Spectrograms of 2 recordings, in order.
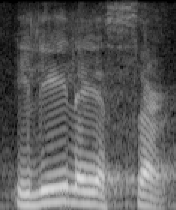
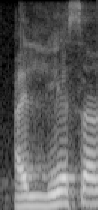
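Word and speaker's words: اليسع: ഇലി ലയസ്സ എന്ന് വായനുണ്ട്, അല്യസ എന്നും വായനുണ്ട്. അലി അൽ കിസായിയും ഹംസ അൽ കുഫി അദ്ദേഹവും അവരുടെയൊക്കെ ഖിറാഅത്തിൽ ഇലി ലയസ്സ എന്നാണ്.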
